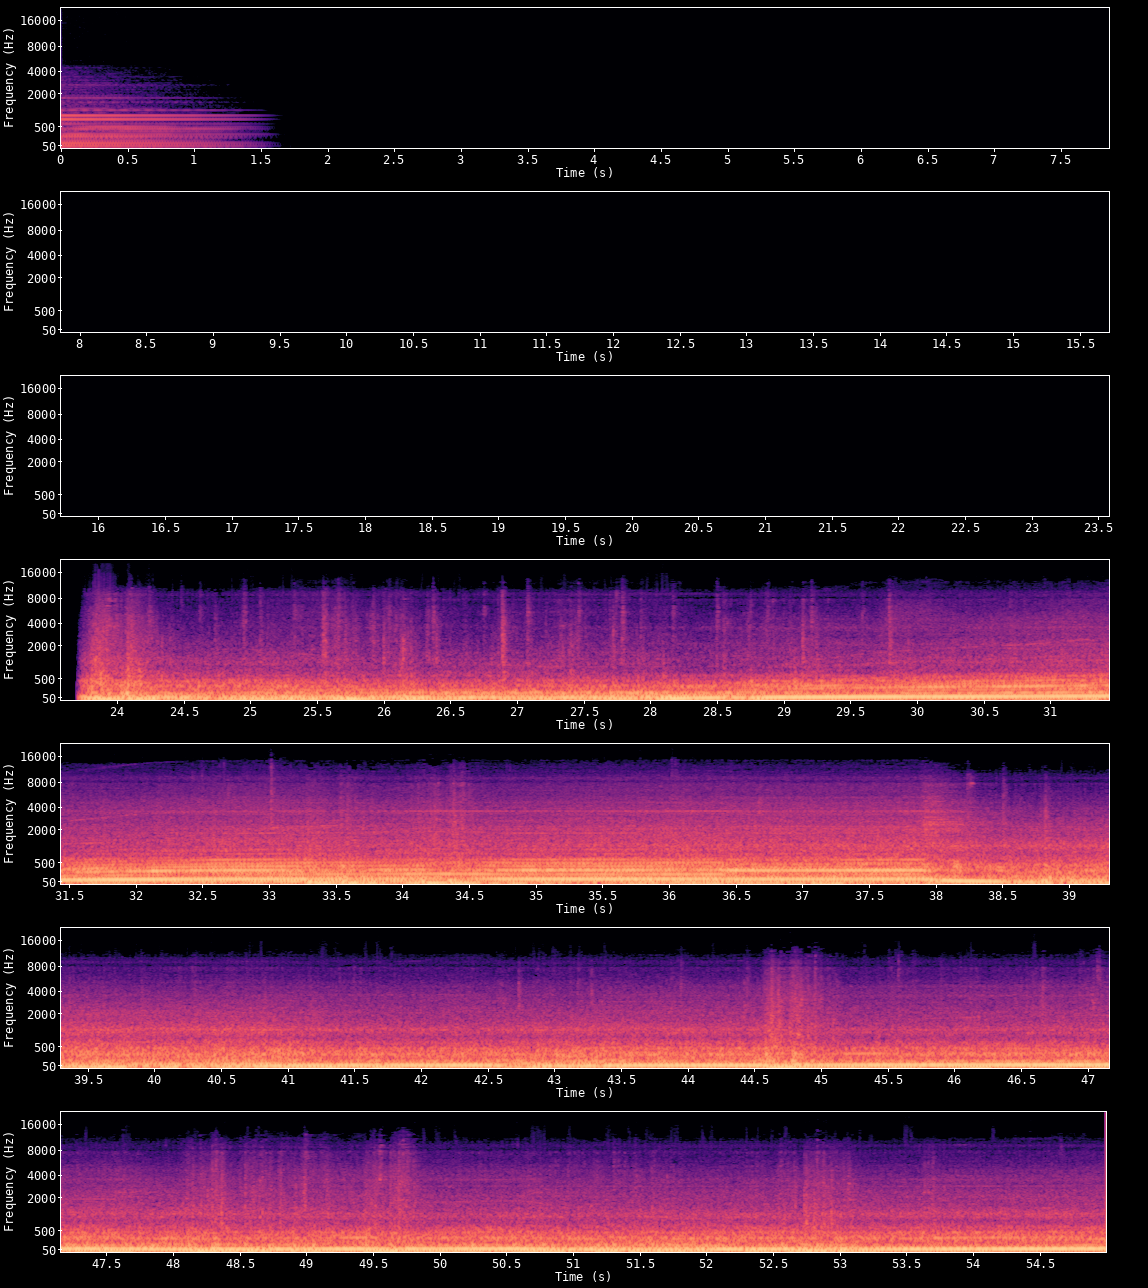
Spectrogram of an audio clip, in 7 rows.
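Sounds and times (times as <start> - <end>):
road noise: 23.8 - 55.0
car engine accelerating: 24.4 - 55.0.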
